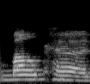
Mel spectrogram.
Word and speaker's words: Mulkern: I should have asked her how to pronounce the last name before we got going. Sorry. It's Mulkern.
